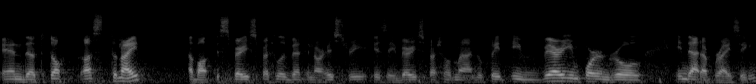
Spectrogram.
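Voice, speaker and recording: Very fast talk from a man at a medium pitch, with fairly even intonation. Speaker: talk show host. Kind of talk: interview. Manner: formal.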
